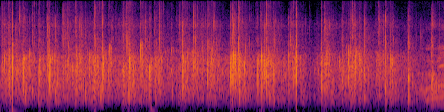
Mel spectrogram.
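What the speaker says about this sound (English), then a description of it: "Give yourself a round of applause" An audience at a young men's leadership conference claps together in steady, dense applause that holds at an even level throughout.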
